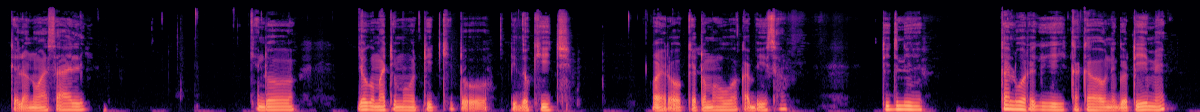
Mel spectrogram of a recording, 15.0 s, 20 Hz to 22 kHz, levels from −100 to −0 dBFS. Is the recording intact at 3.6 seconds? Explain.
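No. At 3.6 seconds, as across the whole clip, the speech shows generation loss. It was likely decoded and re-encoded about four times through a lossy codec, each pass quantising again on a shifted frame grid so that noise piles up. The character fits MP2 at around 128 kbit/s. Nothing is present above about 16.7 kHz, and the sound is swirly, smeared and hollow, with blurred attacks.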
